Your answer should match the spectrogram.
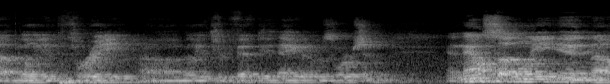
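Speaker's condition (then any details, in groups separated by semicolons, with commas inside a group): No condition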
